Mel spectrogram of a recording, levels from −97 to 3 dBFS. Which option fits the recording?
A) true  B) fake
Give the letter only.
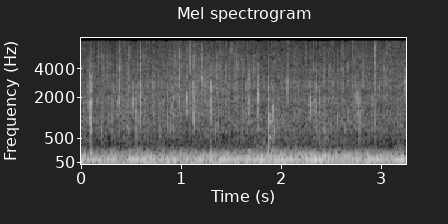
A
